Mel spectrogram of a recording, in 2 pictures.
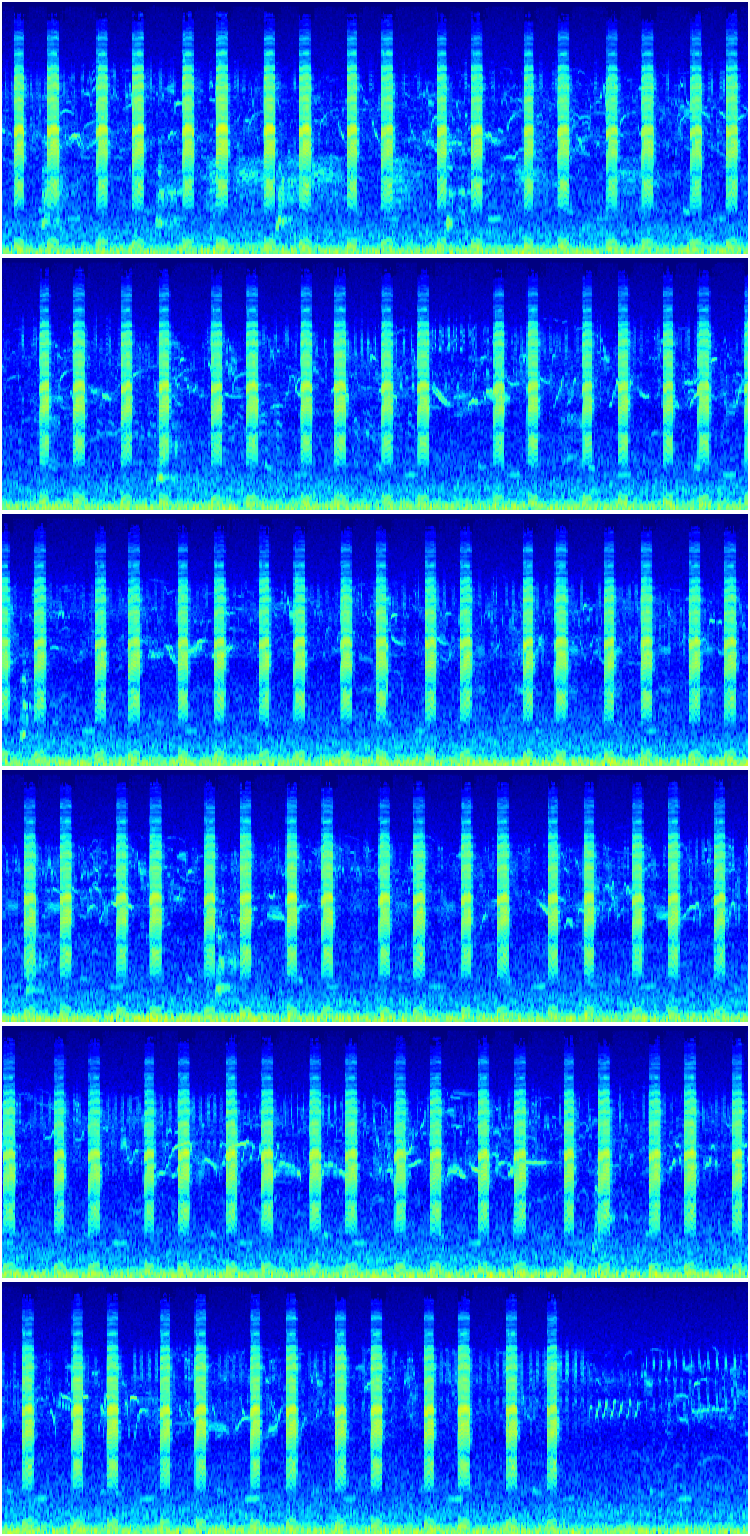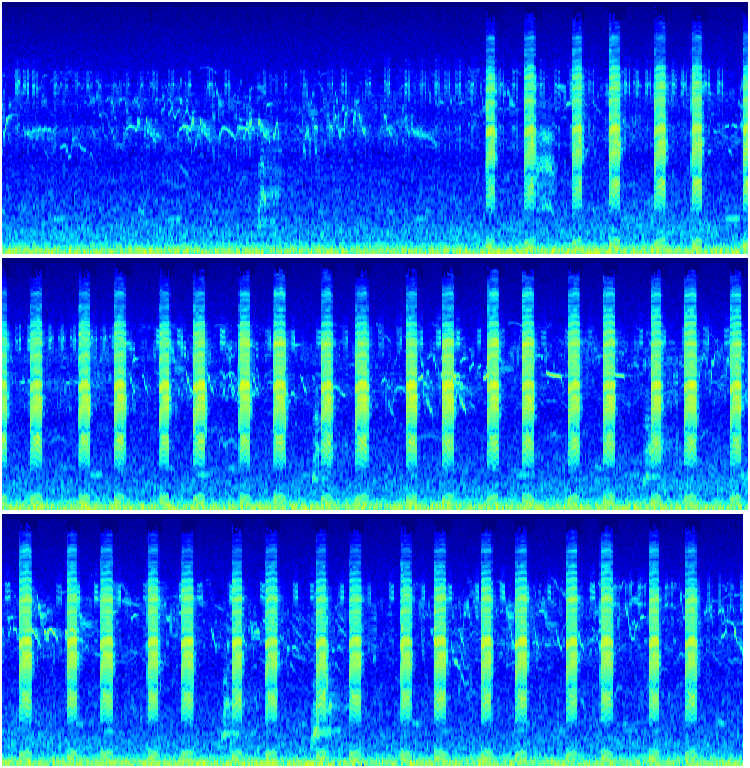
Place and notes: Unnamed Road, Isle of Islay, UK - corn crake ... crex ... crex ... etc ...
Corncrake soundscape ... RSPB Loch Gruinart ... omni mics in a SASS through a pre-amp ... calls and songs from ... sedge warbler ... blackbird ... reed bunting ... song thrush ... cuckoo ... rook ... wren ... lapwing ... greylag geese ... moorhen ... gadwall ... crow ... jackdaw ... and a dog ... not edited or filtered ...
